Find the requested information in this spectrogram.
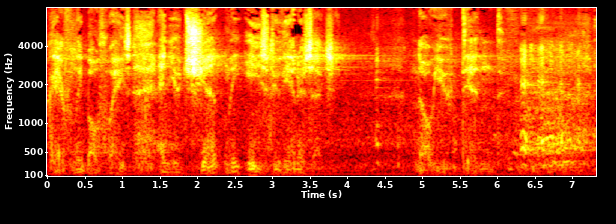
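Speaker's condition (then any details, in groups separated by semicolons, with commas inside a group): Laryngeal cancer; 35 treatments over about seven weeks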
